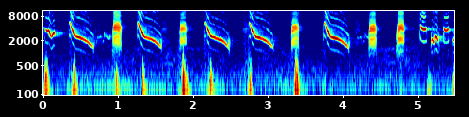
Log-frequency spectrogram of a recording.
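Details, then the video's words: Excited sooty-headed bulbul singing in a fighting style that goads rival bulbuls into song: repeated loud whistles falling sharply in pitch, roughly one every second, alternating with sharp percussive clicks, ending in quick short chirps. "Suara Burung Kutilang Gacor Nggaruda KUTILANG RIBUT Ampuh untuk TES Mental EMOSI Kutilang Lain"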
